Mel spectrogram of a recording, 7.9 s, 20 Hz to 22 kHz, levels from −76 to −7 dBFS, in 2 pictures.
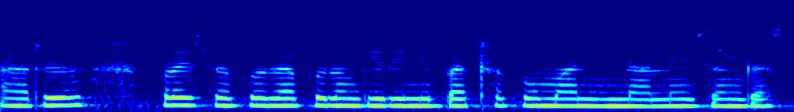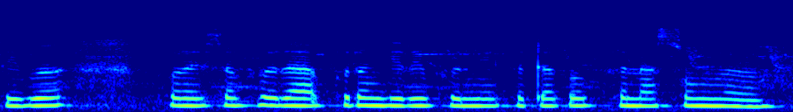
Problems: constant background noise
